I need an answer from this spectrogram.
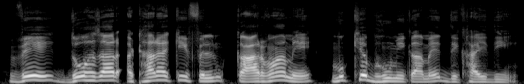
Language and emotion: Hindi, neutral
